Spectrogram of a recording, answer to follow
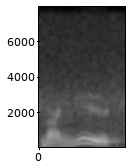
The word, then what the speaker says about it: minute: Remember, minute gets spelled the same way as minute, but in this sentence it's minute and it means tiny.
